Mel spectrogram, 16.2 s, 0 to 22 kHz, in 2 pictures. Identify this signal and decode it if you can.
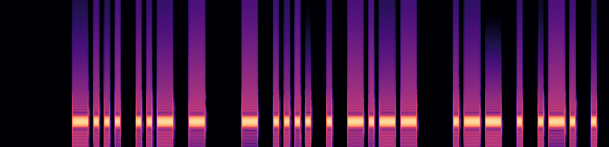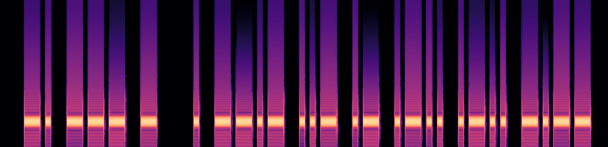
Morse code, heard as a keyed tone, about 17 wpm, 700 Hz. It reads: BUT THEY WERE NOT EQUALLY
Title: Sentences from Top 1400 Words 17wpm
